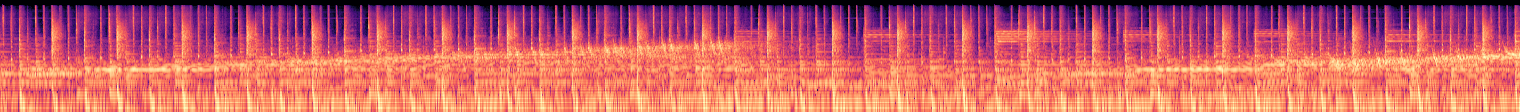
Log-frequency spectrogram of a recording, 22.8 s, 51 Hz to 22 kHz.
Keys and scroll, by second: 7.8 ], 12.0 ], 13.3 ctrl+z, 13.7 ], 20.6 4.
